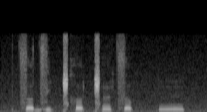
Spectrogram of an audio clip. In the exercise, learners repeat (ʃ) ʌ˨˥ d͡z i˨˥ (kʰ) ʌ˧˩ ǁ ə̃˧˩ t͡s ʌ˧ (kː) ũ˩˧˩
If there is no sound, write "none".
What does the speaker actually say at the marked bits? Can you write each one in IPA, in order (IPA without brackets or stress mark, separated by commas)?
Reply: t͡s, ǁʰ, kː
